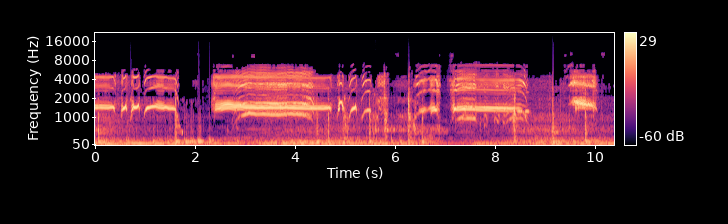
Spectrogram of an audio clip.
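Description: Riders on a SlingShot reverse-bungee ride screaming: long, high-pitched held screams, the longest about two and a half seconds, with shorter rising and falling cries between them. A steady low rush of wind runs underneath.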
